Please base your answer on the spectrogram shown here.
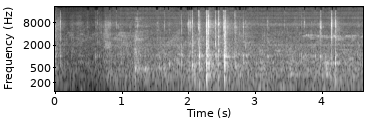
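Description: Keys tapped on a computer keyboard in irregular bursts, with a dense cluster of quick clicks in the middle of a quiet room and scattered strokes after.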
